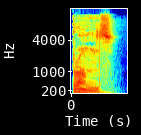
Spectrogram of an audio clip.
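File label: "bronze", British English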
